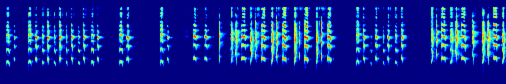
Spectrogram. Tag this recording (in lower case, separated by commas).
bird squawking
